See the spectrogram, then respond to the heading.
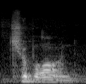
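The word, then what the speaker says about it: Czaban: I didn't catch it my name is chabon and it's spelled Charlie Zulu alpha bravo Alpha November thank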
